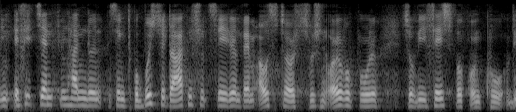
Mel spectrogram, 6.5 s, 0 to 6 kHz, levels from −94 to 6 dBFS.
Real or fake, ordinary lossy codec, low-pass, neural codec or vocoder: fake; none; 5.4 kHz; codec, 16 kHz, 1 kbps, FunCodec, trained on Chinese and English, 50 frames a second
